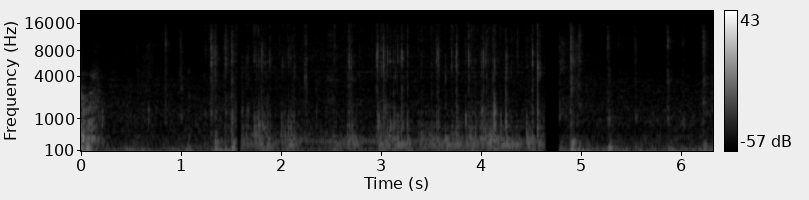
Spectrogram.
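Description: Faint typing on a computer keyboard: a run of quick, irregular keystrokes as a line of code is typed.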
